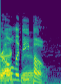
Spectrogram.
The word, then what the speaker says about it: Oladipo: That's how you say his name. It's Victor Oladipo.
